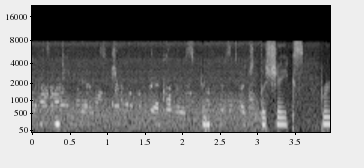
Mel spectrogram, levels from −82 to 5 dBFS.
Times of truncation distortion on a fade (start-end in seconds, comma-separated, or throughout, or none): none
